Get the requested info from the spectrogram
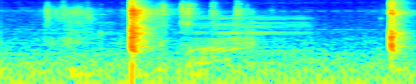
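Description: Two sharp clacks of something hard knocked against a tabletop: a loud one with a brief rattling ring after it, then a smaller one near the end.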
